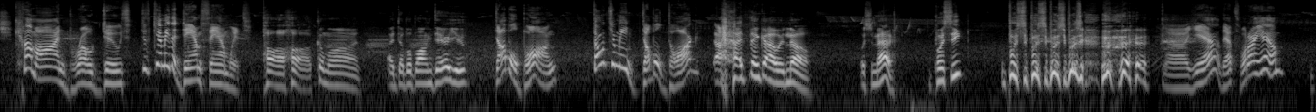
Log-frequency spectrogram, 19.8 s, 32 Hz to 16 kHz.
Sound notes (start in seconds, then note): 15.6 laughter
